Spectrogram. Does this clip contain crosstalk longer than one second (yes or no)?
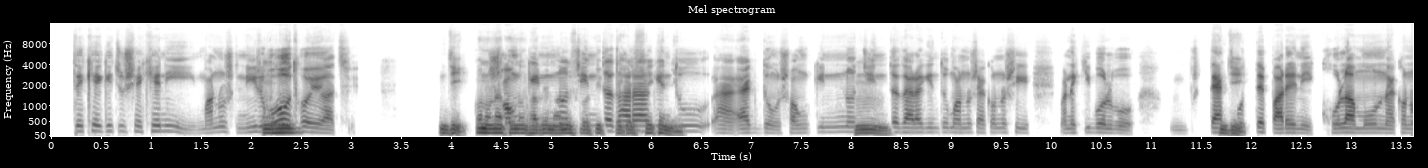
yes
